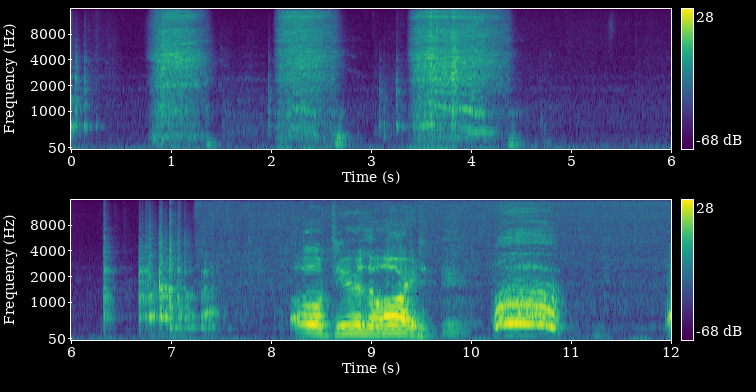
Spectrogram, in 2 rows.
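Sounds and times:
man breathing hard: 9.7s - 10.1s.

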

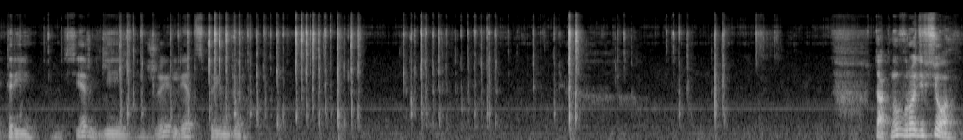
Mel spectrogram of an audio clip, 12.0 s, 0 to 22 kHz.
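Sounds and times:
typing on computer keyboard: 1.4s - 9.2s.

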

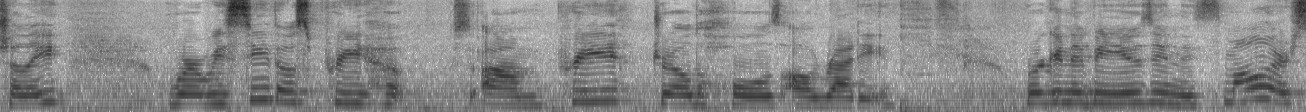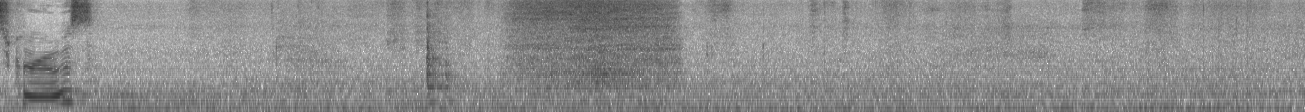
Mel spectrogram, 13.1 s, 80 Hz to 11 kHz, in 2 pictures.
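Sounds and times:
steady low hum: 0.0s - 13.0s
door panel scraping against wood: 8.6s - 10.2s.

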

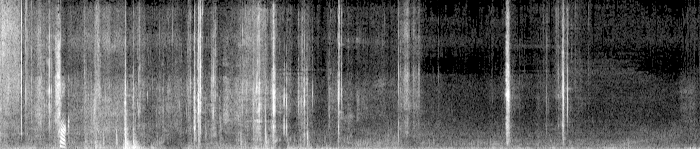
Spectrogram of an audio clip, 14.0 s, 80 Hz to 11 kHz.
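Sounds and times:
wind rumble on microphone: 0.0s - 14.0s
low thump: 1.7s - 3.3s.

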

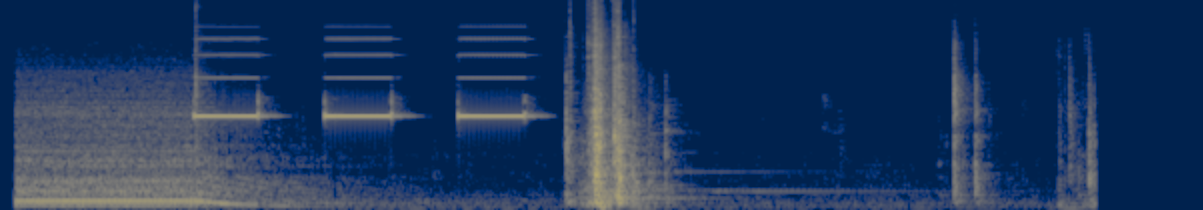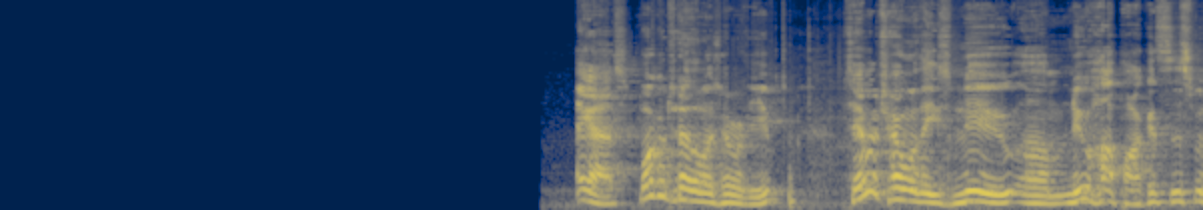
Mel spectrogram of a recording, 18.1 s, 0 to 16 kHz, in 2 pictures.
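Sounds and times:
microwave oven humming: 0.1s - 2.8s
high microwave beeps: 1.4s - 4.2s.

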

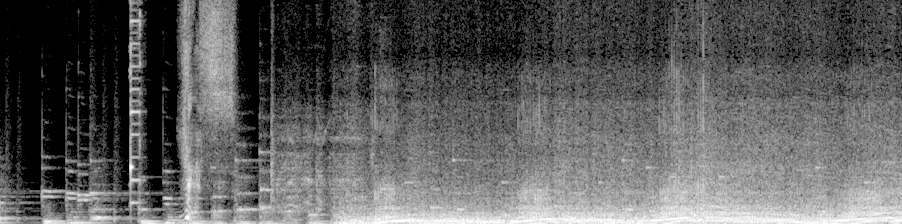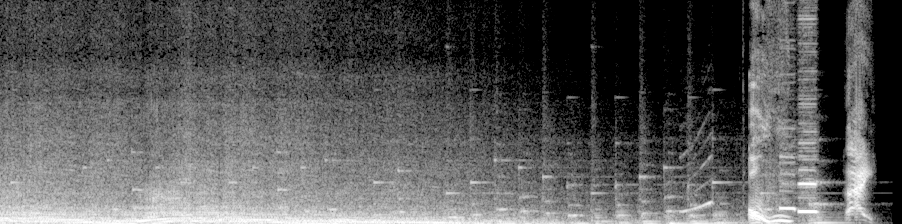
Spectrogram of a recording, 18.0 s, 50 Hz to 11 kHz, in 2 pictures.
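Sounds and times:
car engine revving: 3.1s - 13.7s.

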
